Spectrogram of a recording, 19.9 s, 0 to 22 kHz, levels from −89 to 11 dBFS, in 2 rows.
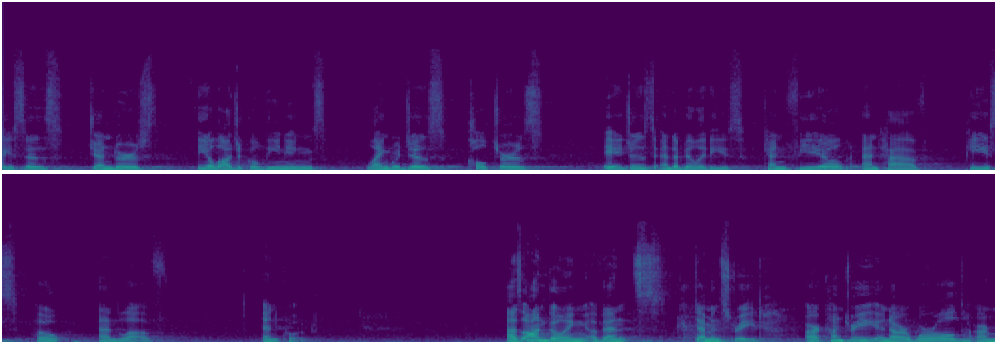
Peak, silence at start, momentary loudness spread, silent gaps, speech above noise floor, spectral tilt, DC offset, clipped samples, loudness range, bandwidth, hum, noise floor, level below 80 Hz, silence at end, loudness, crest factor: -24 dBFS; 0 s; 15 LU; none; 28 dB; -6 dB/octave; under 0.1%; under 0.1%; 9 LU; 15.5 kHz; none; -70 dBFS; -66 dBFS; 0 s; -43 LUFS; 18 dB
